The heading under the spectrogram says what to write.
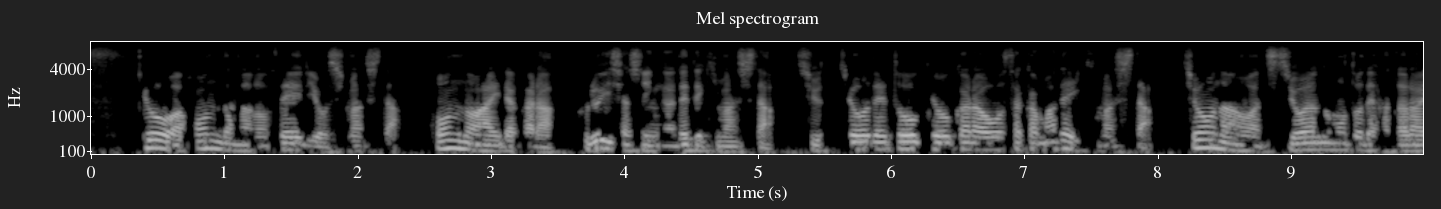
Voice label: male liverec; SiSEC10; underdetermined

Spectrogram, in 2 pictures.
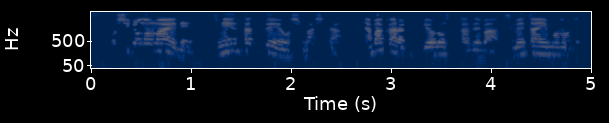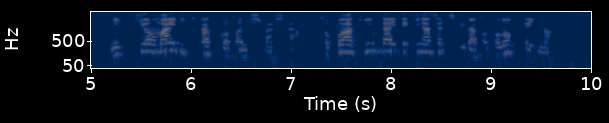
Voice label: male liverec; SiSEC10; underdetermined

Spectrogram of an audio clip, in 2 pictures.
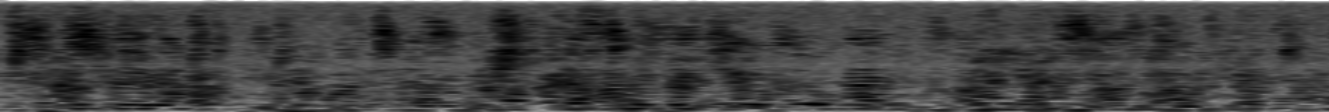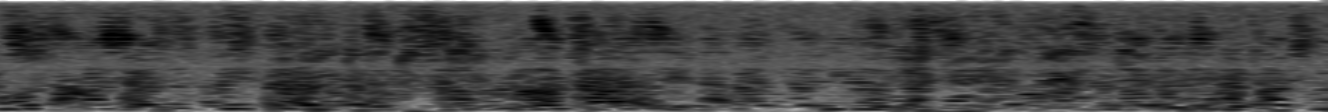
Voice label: female; SiSEC08; SiSEC underdetermined

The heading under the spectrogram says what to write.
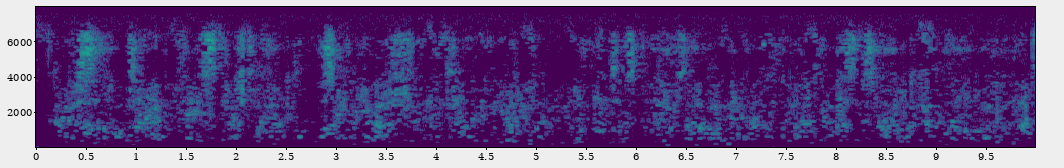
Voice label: male liverec 250ms 5cm

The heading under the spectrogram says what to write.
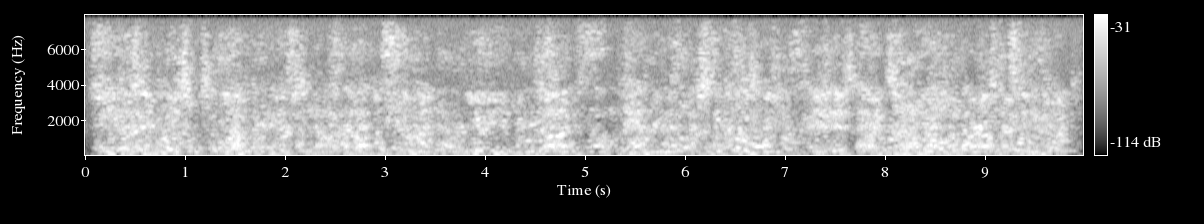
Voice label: test male synthconv 250ms 1m sim

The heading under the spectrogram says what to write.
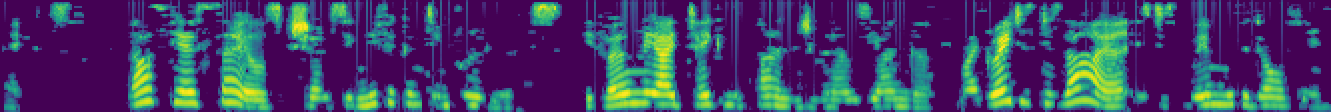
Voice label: female inst src; SiSEC11; underdetermined

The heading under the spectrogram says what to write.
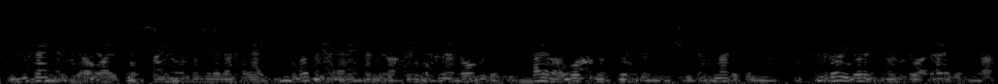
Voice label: male, live rec, 130ms; SiSEC11; underdetermined

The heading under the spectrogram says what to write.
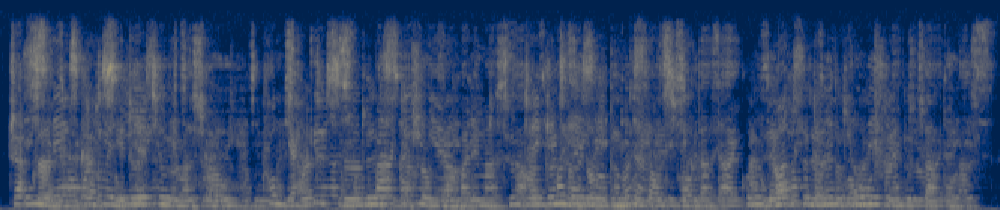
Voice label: female liverec 1m mix; SASSEC07

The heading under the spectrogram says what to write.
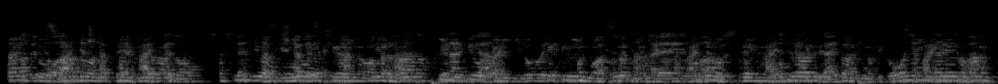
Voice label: male synth conv mix

